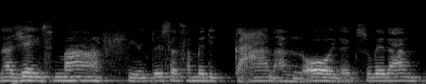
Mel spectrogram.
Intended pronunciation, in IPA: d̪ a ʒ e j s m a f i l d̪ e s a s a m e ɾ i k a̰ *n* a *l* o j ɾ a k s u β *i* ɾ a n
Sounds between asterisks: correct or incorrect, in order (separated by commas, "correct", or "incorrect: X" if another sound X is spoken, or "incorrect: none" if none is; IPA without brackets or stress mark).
correct, correct, incorrect: e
